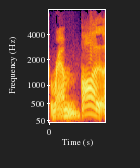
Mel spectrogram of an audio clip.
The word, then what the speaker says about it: Lamballe: I just said to Claudine, it sounds like Rambo or something, but it's like Lamballe, like a ball.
